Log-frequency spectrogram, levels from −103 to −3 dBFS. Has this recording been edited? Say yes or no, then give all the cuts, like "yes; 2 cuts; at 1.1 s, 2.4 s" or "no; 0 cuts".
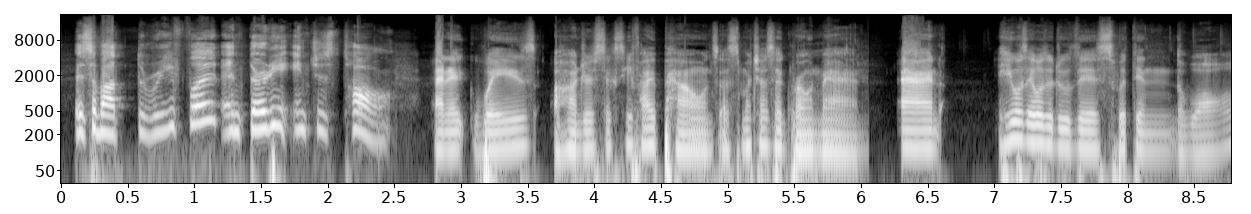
yes; 2 cuts; at 1.2 s, 6.4 s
